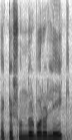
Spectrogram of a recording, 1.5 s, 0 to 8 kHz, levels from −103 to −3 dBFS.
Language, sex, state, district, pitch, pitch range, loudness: Bengali, male, Tripura, West Tripura, 150 Hz, 145-155 Hz, -15 LUFS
